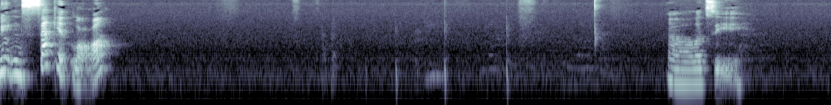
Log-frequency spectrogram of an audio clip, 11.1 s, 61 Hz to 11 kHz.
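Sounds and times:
stylus tapping tablet screen: 3.9 - 7.2.

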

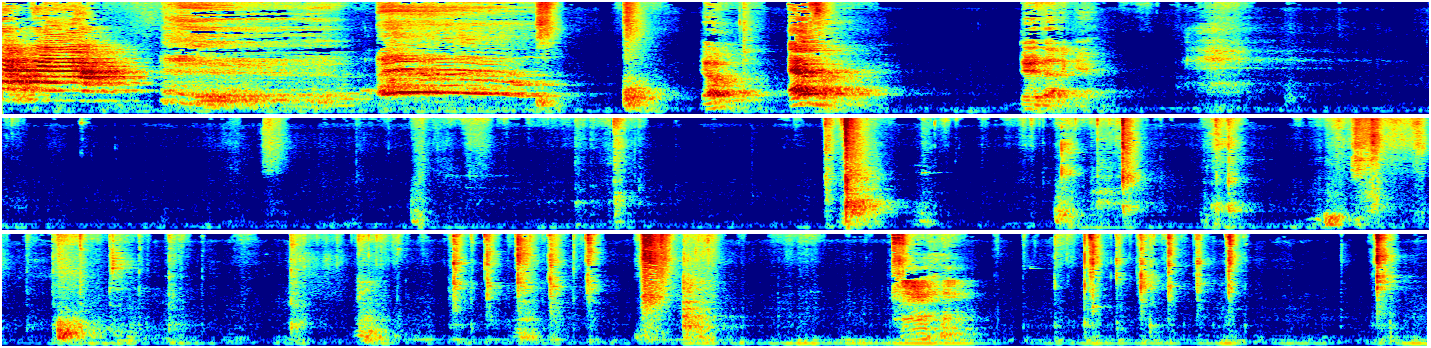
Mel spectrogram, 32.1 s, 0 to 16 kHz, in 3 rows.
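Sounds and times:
voice holding a falling note: 0.0 - 4.2.

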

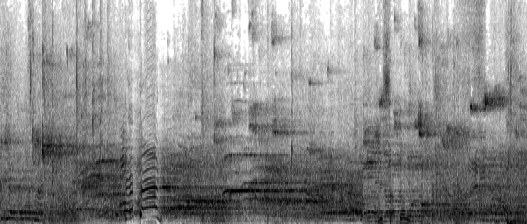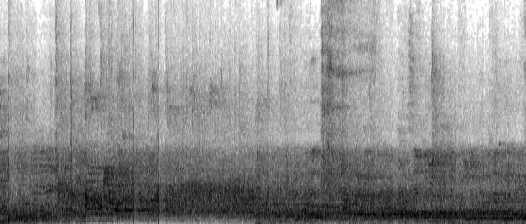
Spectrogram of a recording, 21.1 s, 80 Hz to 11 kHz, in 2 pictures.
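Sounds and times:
ball kicked and bouncing: 10.1 - 10.8.

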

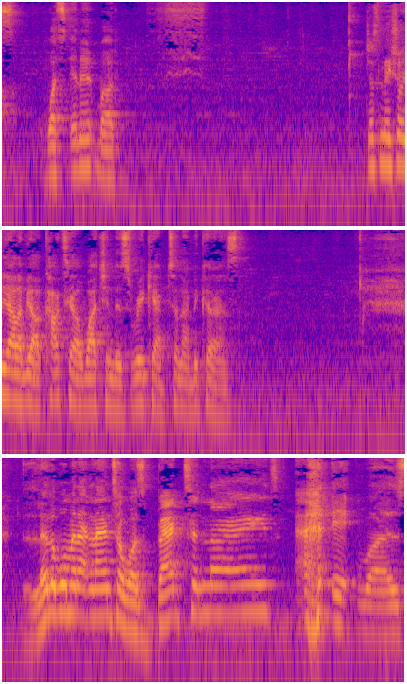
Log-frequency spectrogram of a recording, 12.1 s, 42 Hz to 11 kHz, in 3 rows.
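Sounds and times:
sip through plastic straw: 1.5 - 2.1.

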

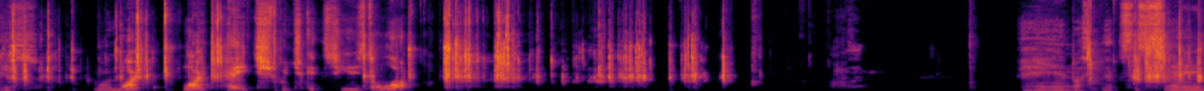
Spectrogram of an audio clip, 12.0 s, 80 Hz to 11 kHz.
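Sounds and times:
wooden pencils clicking and rattling: 0.0 - 8.2, 10.6 - 12.0.

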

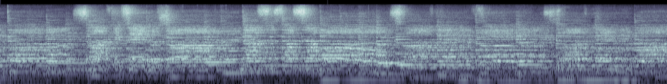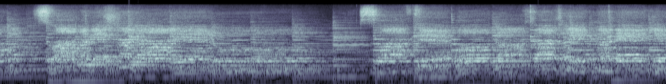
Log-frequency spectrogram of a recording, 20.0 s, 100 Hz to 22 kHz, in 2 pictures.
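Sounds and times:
congregation singing a hymn: 0.0 - 20.0
grand piano: 0.0 - 20.0.

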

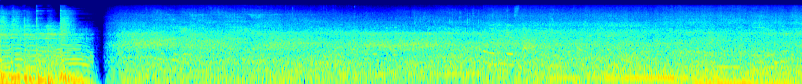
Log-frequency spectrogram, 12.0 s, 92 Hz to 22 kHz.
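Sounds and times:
roadside noise: 0.0 - 12.0
voices: 5.0 - 12.0.

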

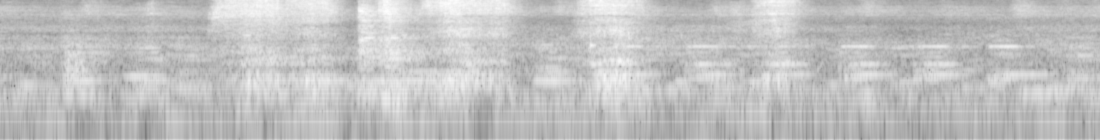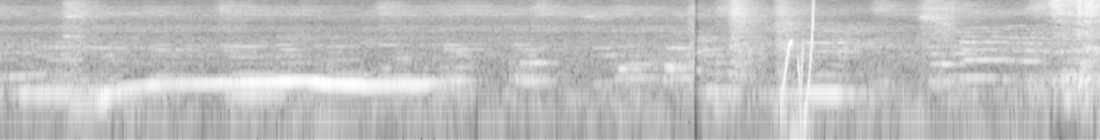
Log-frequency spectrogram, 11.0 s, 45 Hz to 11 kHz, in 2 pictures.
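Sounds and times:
person slurping noodles: 1.1 - 4.0.

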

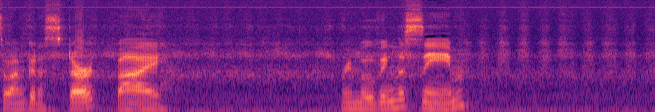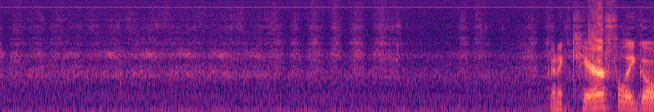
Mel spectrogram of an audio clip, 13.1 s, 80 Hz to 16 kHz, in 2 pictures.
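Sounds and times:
wet sponge rubbing porcelain: 0.0 - 13.0.

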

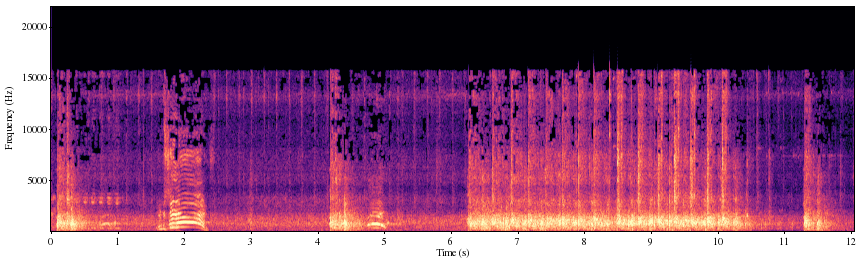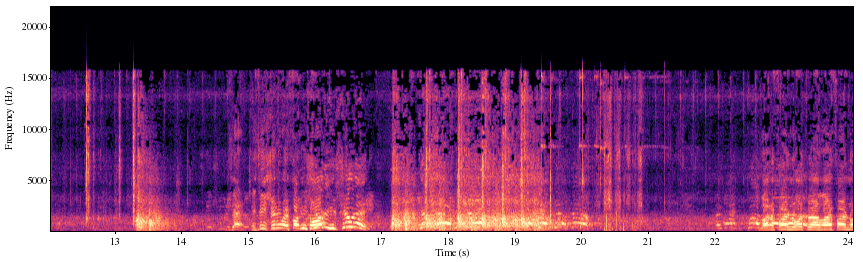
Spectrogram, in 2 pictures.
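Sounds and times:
rapid gunfire volley: 0.0 - 0.7, 4.2 - 4.6, 6.2 - 10.5, 11.3 - 11.8, 17.1 - 19.5
single loud gunshots: 11.3 - 11.7, 13.3 - 13.8, 17.1 - 19.4.

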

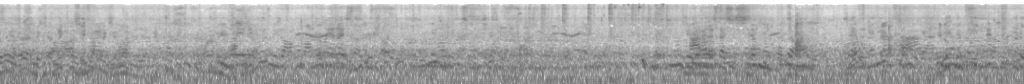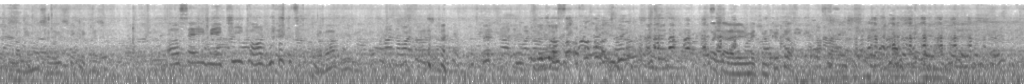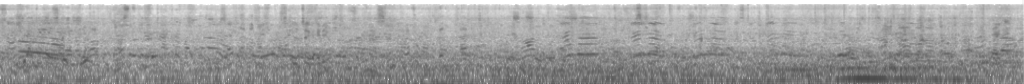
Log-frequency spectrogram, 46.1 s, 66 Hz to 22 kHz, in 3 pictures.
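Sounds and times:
indistinct chatter: 0.0 - 46.0
people talking: 0.0 - 46.0.

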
